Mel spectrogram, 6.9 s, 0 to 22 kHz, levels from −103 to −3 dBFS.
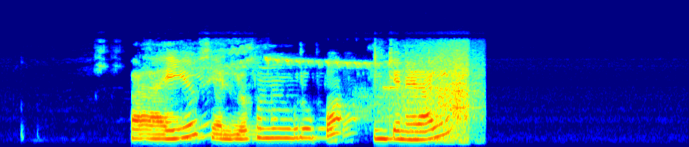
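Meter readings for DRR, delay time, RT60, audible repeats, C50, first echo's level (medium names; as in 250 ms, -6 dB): no reverb, 160 ms, no reverb, 1, no reverb, -15.5 dB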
